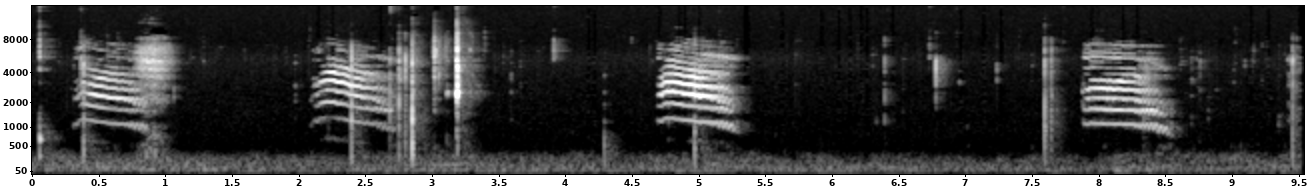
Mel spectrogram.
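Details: Soaked stray cat found unsheltered in the rain, following its feeder and meowing repeatedly, maybe from cold: four short falling meows spaced about two to three seconds apart, with faint chewing and clicks over steady background hiss.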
